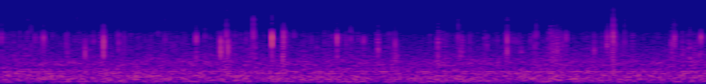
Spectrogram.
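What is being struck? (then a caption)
Plastic bubble wrap sheet. A sheet of clear plastic bubble wrap is held in both hands over burlap and squeezed and crinkled with thumbs and fingertips. A steady, quiet bed of crinkling runs throughout, scattered with short, sharp, bright pops and ticks that stop instantly with no ring.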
